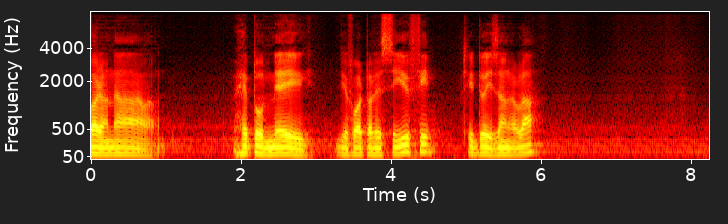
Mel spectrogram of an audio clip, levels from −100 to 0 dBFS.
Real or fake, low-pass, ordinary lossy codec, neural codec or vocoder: fake; none; none; codec, 16 kHz, 0.5 kbps, FunCodec, trained on LibriTTS, 25 frames a second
